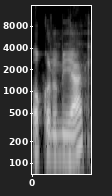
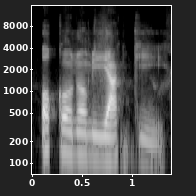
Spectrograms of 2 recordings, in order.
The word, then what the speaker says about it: okonomiyaki: You were busy making like some okonomiyaki and stuff, weren't you?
